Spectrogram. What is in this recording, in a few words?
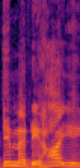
"dIme7 dihA7yi7" I dumped my water, Washo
